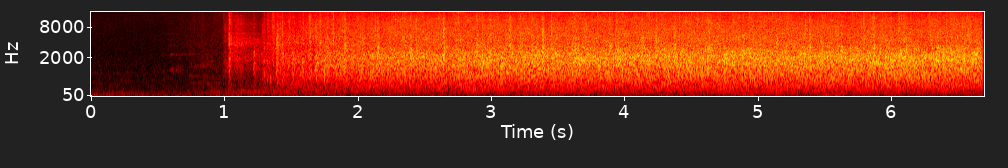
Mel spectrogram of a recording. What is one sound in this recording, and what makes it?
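A large audience applauds loudly in a big hall.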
